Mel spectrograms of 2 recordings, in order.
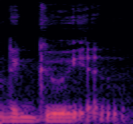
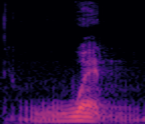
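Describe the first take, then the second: First: The name is said with two syllables. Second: The name is said with one syllable, like when. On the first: The speaker calls it wrong. "I know it's not Nguyen" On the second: The speaker calls it right. "I know it's like when"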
